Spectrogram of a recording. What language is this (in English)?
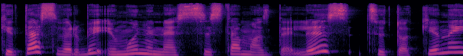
Lithuanian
